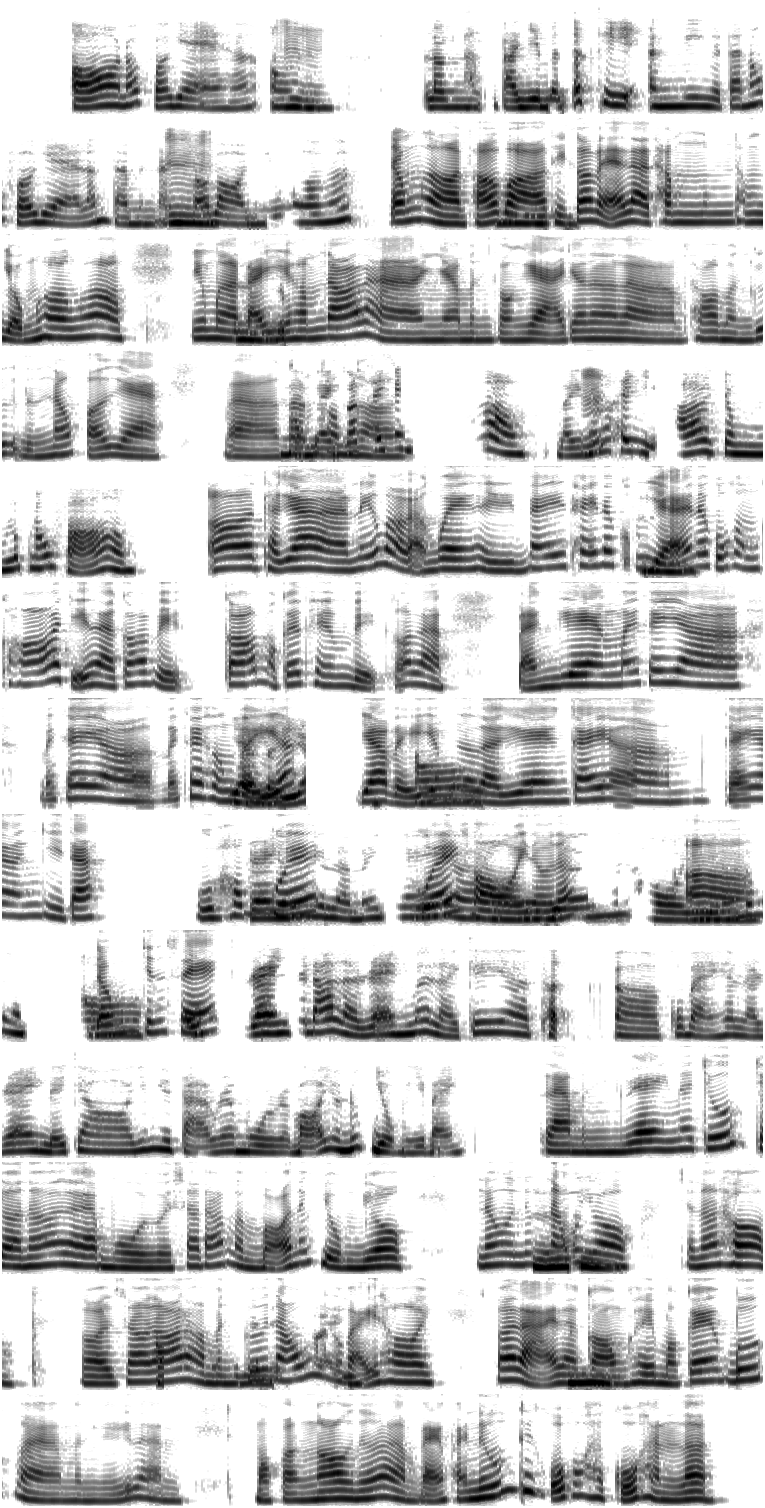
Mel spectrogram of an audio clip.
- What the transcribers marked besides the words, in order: tapping; other background noise
- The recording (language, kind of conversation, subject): Vietnamese, unstructured, Bạn đã học nấu phở như thế nào?
- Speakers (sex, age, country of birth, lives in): female, 30-34, Vietnam, United States; male, 20-24, Vietnam, United States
